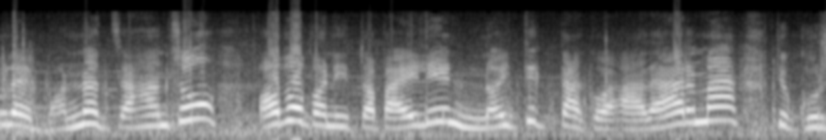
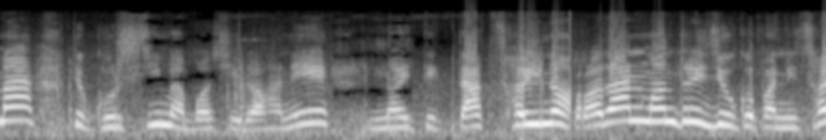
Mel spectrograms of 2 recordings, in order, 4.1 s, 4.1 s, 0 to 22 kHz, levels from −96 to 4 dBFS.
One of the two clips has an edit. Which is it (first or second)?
second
